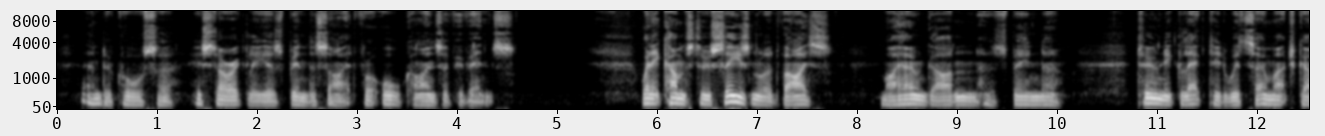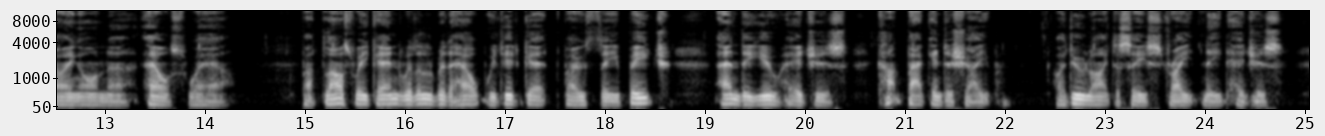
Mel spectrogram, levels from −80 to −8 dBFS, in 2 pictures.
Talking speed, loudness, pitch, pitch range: 160 wpm, -25 LUFS, 105 Hz, 95-115 Hz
